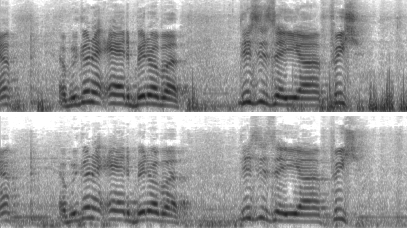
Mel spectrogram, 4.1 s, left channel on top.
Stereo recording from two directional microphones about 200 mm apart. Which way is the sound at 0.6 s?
55° left (ahead or behind).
